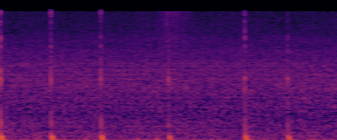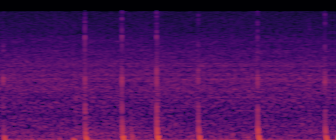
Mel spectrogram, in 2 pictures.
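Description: Faint, irregular clicks of a stylus tip tapping and sliding on a tablet screen during handwriting, about three or four a second.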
